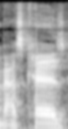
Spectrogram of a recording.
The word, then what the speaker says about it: Masques: average demonic Dragon King greed on masz or greed on mask whatever the you want to call it even though mask is how they pronounce it in English dub great 3% 13k base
